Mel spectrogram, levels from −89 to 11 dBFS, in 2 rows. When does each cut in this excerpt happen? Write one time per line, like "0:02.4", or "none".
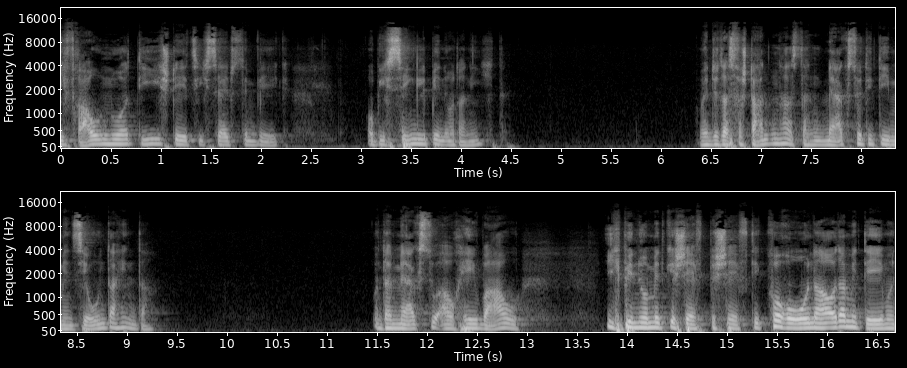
0:03.0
